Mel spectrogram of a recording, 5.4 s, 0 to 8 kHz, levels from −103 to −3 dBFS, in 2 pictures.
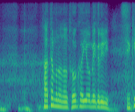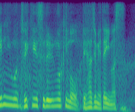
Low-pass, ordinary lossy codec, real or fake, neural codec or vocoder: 7.2 kHz; none; fake; codec, 16 kHz in and 24 kHz out, 0.9 kbps, LongCat-Audio-Codec, four codebook decoder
